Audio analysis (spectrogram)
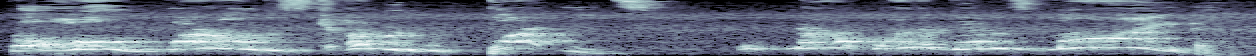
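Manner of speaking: very high furious scream. Acted. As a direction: scream it in a tantrum.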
